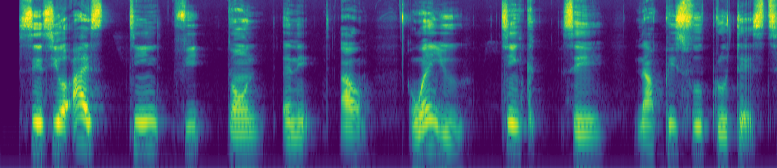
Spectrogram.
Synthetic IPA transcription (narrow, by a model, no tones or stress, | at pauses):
sĩnsjɔʔaɪs | tĩnfi | tɔ̃n | ɛniaʊ | wɛ̃nju | tʰĩŋk | se | napisfulpɹotɛ̰st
